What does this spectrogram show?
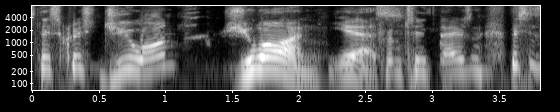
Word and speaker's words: Ju-On: Is that how you pronounce this, Chris? Ju-On? Ju-On, yes.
